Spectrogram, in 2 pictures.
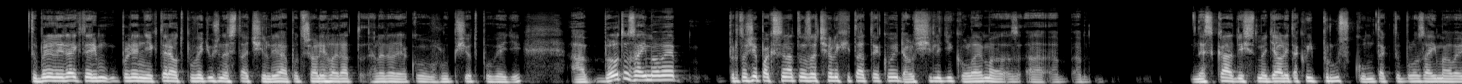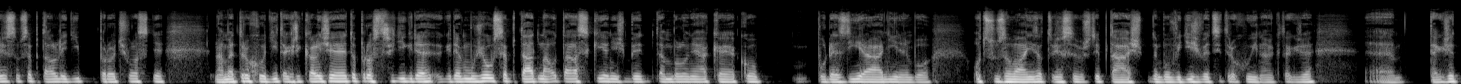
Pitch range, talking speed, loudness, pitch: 120-140 Hz, 185 wpm, -14 LUFS, 130 Hz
